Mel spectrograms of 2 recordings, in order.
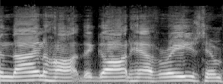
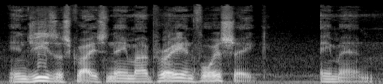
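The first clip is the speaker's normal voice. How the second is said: short phrases with pauses. Shown as a demonstration. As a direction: pause after each phrase for repeating. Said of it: "phrase by phrase".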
